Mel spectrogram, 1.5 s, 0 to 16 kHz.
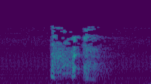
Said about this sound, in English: I'm going to do my best to not cough today. However, I may renege on my promise. I've been coughing for 14 days straight, and I'm getting a little sick of it, but it has not gotten sick of me.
